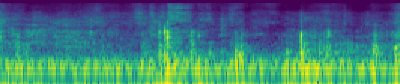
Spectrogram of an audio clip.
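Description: Faint handling noise of a paper pattern leaflet and a softcover pattern book being moved about, with a few soft ticks and rustles.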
